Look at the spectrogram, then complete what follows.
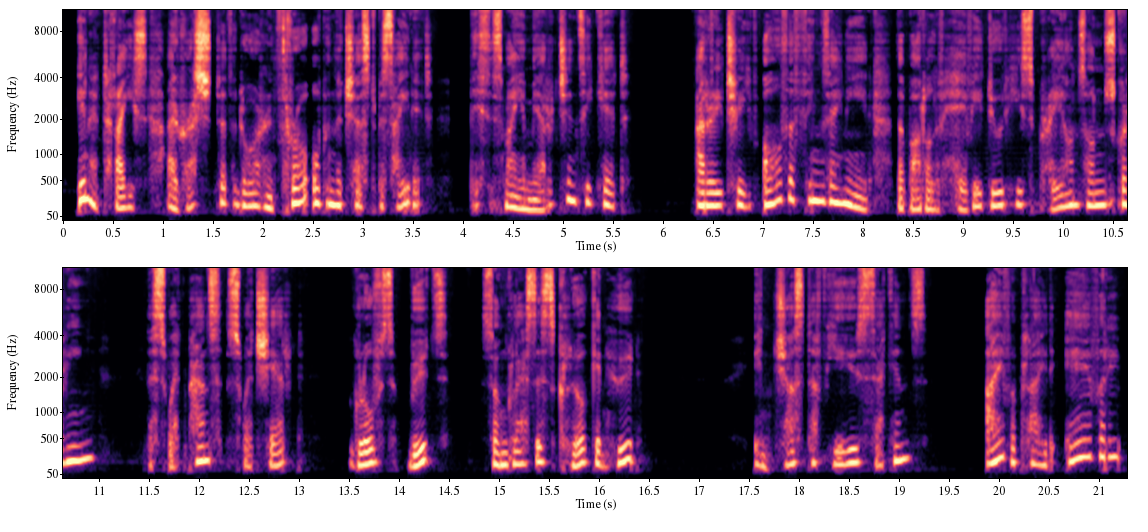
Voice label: F Scottish narration Fantasy 1st POV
